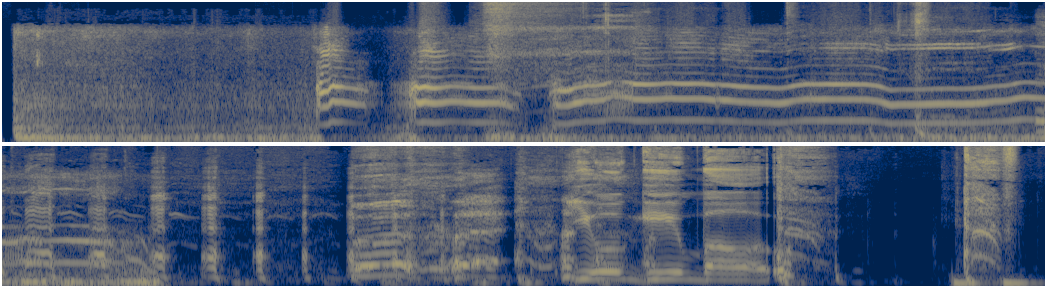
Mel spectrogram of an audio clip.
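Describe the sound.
A person imitates a rooster crowing with a long, wavering, strained vocal cry over background noise, followed by shorter choppy vocal bursts and a brief cough-like sound near the end.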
